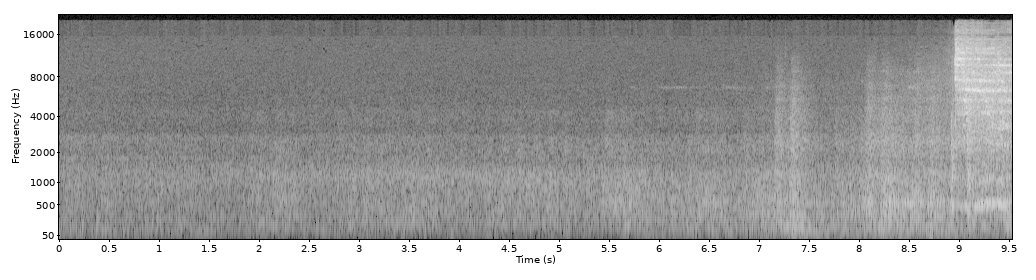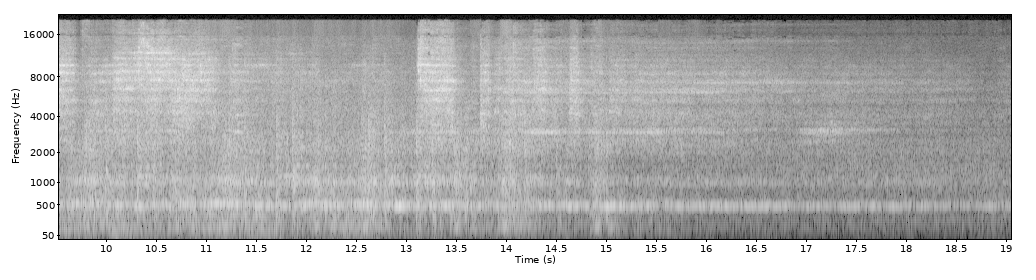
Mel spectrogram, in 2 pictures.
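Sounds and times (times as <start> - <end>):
train wheels squealing: 5.8 - 7.7, 8.4 - 19.0.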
